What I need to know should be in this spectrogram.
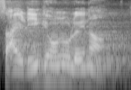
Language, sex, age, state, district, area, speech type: Goan Konkani, male, 45-60, Goa, Canacona, rural, spontaneous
